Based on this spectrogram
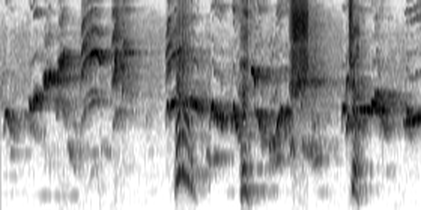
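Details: White-rumped shama (murai) in sujud song, opening with warbled whistles, then sharp notes that sweep steeply downward, a harsh high burst, and a steady whistled tone at the close.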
